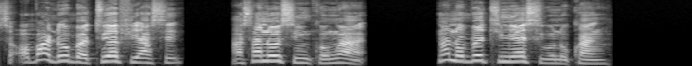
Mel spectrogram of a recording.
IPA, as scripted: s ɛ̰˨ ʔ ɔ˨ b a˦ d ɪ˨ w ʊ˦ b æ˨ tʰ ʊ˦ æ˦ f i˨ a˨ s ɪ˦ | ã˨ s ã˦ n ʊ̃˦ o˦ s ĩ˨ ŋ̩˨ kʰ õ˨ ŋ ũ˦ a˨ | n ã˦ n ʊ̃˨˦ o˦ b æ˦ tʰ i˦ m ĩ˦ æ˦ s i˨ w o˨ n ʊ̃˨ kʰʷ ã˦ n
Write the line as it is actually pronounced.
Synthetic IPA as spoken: s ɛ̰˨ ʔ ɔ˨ b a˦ d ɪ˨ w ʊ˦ b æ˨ tʰ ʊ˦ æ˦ f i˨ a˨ s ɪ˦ | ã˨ s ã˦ n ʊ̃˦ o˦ s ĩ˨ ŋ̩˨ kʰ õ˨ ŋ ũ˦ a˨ | n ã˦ n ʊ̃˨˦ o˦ b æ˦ tʰ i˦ m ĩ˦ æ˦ s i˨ w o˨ n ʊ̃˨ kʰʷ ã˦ n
